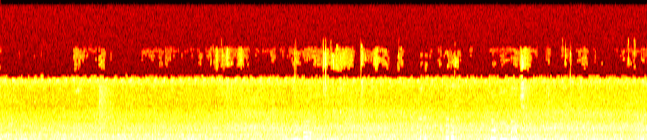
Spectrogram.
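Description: Steady low rumble of interstate highway traffic, even in level throughout.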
